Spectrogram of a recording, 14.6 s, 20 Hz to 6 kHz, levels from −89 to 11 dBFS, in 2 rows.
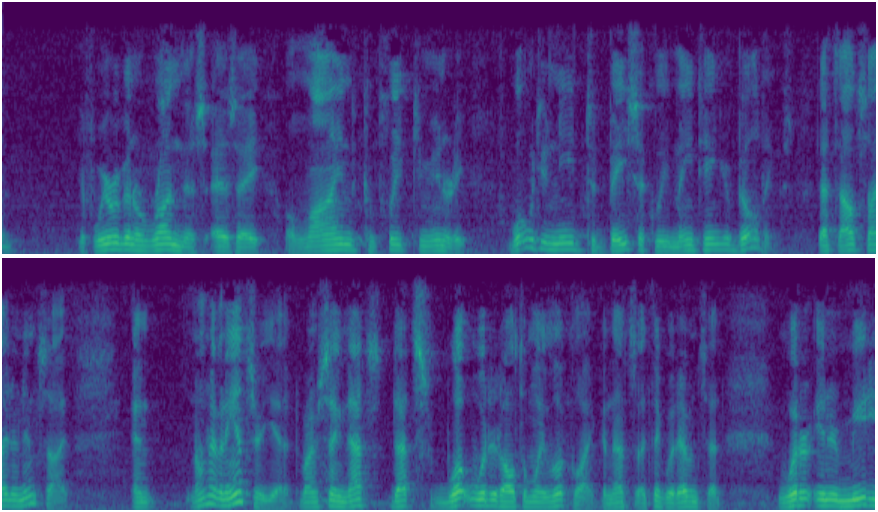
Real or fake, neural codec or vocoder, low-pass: real; none; 5.4 kHz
